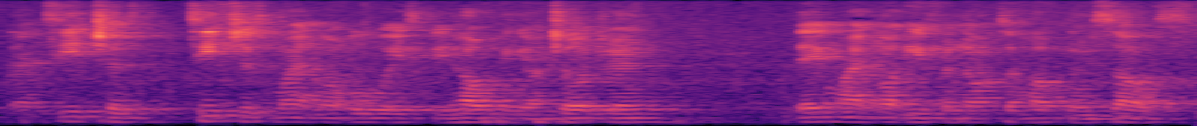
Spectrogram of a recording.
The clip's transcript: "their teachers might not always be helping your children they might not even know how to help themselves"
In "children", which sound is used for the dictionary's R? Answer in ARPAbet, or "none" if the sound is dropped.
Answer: R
